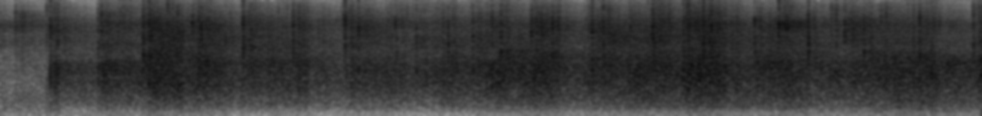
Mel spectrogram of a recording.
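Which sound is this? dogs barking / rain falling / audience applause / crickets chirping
audience applause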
